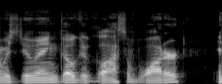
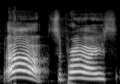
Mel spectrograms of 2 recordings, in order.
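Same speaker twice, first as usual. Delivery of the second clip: mock surprise; 13 semitones higher, 4 dB louder, slower than usual. Acted surprise reveal.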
